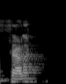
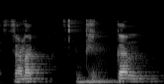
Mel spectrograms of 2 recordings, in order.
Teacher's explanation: ड जैसे सड़क पढ़ते हैं ना सड़क तो क्या कहते हैं? जीभ जो है झटके से तालू को छूती है। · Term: उत्क्षिप्त व्यंजन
